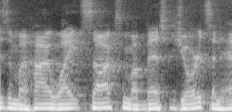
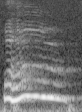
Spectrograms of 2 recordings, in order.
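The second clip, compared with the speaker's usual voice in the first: put-on very high child's whoop; imitated daughter's cheer. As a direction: mimic an excited kid's squeal of woohoo. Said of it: "turns to her mom and goes".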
